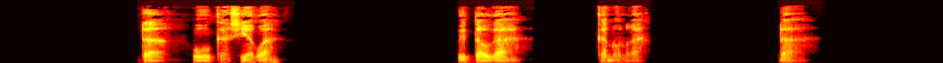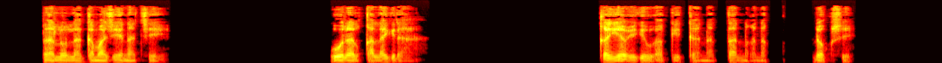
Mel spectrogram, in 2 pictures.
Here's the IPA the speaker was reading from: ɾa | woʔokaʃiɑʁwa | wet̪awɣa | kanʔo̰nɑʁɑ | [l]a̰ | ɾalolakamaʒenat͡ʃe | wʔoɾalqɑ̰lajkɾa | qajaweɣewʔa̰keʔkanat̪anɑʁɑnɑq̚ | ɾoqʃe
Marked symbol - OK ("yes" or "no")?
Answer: no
